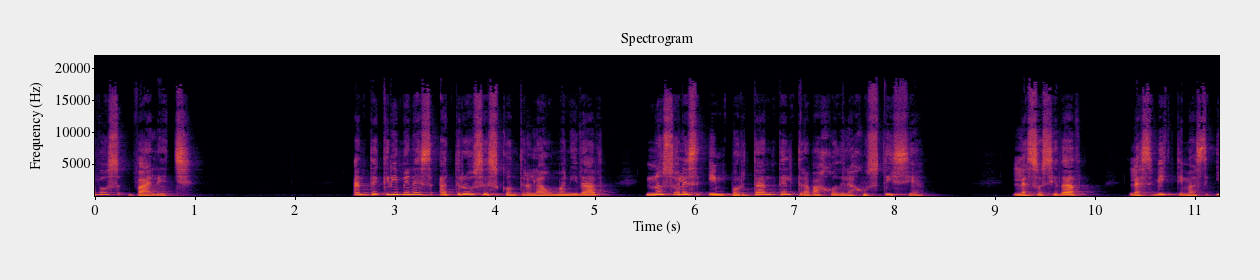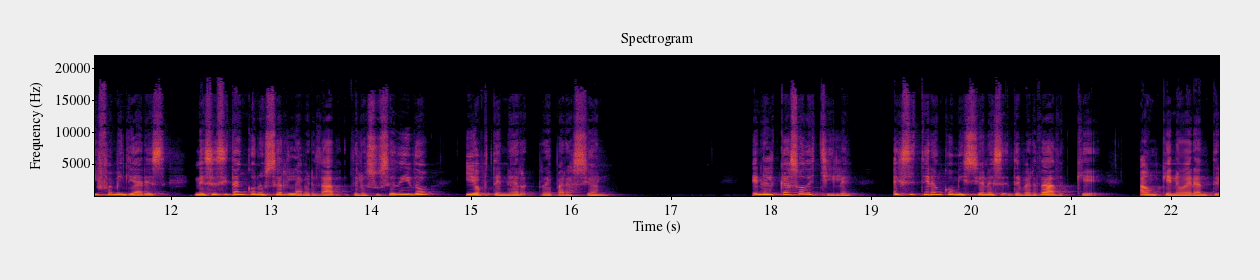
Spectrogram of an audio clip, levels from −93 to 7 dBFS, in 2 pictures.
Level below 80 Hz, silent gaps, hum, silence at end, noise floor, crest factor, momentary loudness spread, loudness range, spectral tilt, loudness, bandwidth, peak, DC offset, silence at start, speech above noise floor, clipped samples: -50 dBFS; none; none; 0 s; -84 dBFS; 16 dB; 7 LU; 4 LU; -5 dB/octave; -26 LUFS; 18 kHz; -10 dBFS; under 0.1%; 0 s; 58 dB; under 0.1%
